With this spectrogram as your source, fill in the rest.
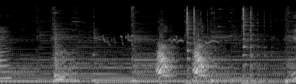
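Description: A cartoon dog barks and yips in short bursts within a cheerful Spanish-language children's farm song, the barks sitting over steady musical accompaniment.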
